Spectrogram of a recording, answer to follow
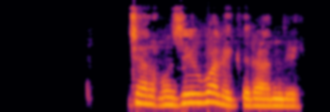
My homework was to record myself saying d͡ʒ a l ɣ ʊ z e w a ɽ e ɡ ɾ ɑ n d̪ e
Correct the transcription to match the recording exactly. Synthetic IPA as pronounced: d͡ʒ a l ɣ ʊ z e w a l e ɡ ɾ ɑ n d̪ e

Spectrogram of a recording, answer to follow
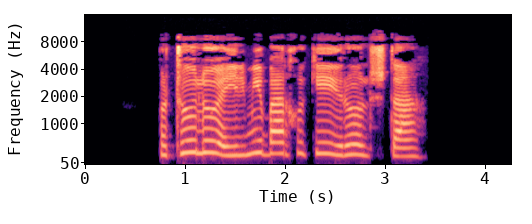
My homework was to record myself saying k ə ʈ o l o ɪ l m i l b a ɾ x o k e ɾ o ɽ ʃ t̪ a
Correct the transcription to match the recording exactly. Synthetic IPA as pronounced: p ə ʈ o l o ɪ l m i b a ɾ x o k e ɾ o l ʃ t̪ a

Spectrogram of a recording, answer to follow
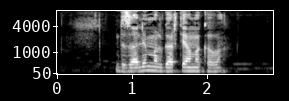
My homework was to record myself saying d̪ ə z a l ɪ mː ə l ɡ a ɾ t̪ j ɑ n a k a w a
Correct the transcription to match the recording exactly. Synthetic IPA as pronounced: d̪ ə z ɑ l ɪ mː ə l ɡ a ɾ t̪ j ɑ m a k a w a

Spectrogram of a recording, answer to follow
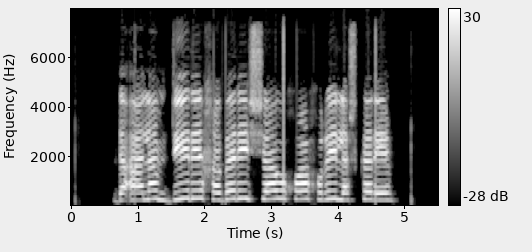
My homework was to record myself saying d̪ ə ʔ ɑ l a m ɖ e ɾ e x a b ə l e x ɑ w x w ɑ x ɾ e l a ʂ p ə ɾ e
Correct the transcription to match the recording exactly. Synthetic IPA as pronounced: d̪ ə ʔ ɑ l a m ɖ e ɾ e x a b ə ɾ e ʃ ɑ w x w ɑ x ɾ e l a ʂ k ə ɾ e

